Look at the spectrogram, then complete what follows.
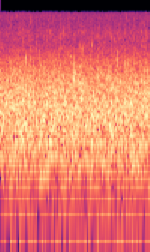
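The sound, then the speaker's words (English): Steady rushing water of the McKenzie River north of Eugene, a broad continuous wash of flowing current that stays loud and even throughout, with no voices or other sounds on top. “This sound is from the river north of the city.”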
